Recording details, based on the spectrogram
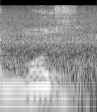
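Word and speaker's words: مذ: muz sejak atau semenjak muz ya muz bacanya muz kemudian man siapakah siapa siapa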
